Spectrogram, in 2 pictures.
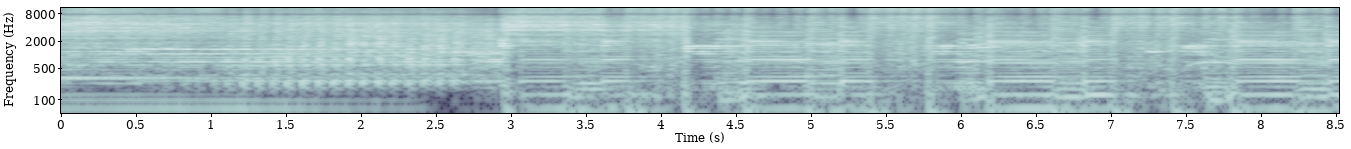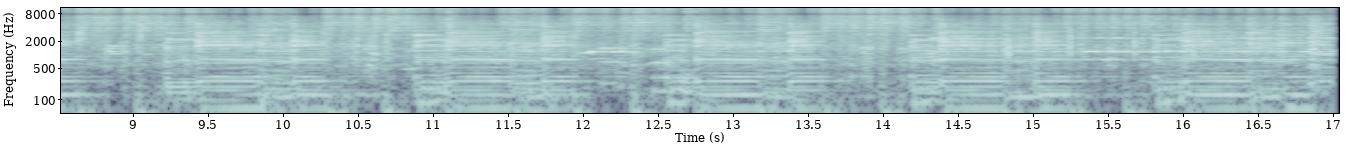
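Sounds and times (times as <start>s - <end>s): drums and bass groove: 0.0s - 17.0s
jazz-funk band playing live: 0.0s - 17.0s.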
